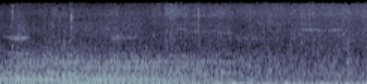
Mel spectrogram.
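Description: A boat coming down from Inchigill drones steadily on the water, a low humming rumble with a constant loudness throughout, with no talking over it.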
